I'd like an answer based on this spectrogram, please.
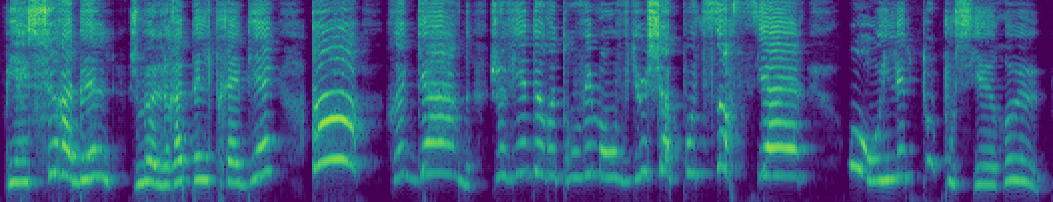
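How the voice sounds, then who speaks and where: A woman voicing a bold, impatient young girl in a storybook reading, speaking brightly and playfully. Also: high-pitched, moderate pace, few pauses, pitched above the performer's own voice, natural voice. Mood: excited. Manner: bright, lively, teasing.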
